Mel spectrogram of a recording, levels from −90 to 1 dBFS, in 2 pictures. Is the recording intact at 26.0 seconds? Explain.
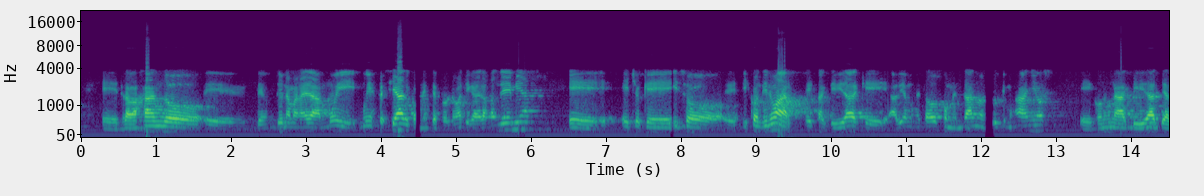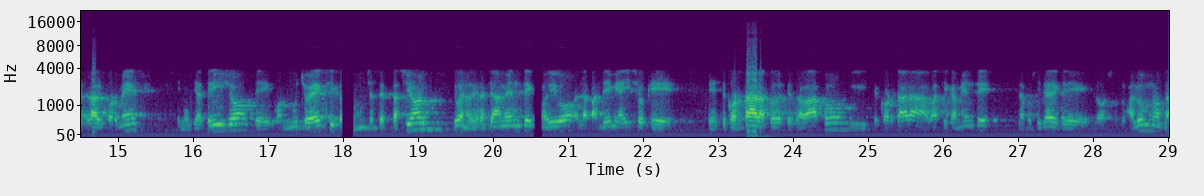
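Yes, the audio is intact at 26.0 seconds, with no dropout, click, distortion or other fault audible at that moment.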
